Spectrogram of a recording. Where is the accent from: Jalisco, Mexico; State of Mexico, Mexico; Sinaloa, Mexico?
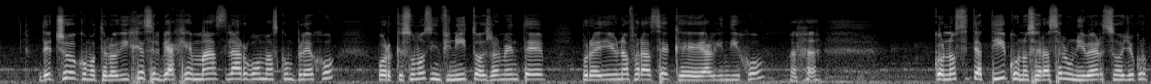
Jalisco, Mexico; Guadalajara; Pues bueno, yo vengo de la ciudad de Guadalajara, soy más viajera que nada.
